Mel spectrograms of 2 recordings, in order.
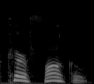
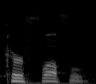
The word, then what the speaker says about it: kerfuffle: If he said, I thought it was kerfunkle. I don't even like saying that. Sounds stupid. Let's just see. I don't even know how to spell that. That's not a. Let's see. Let me just. Oh, it is kerfuffle.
